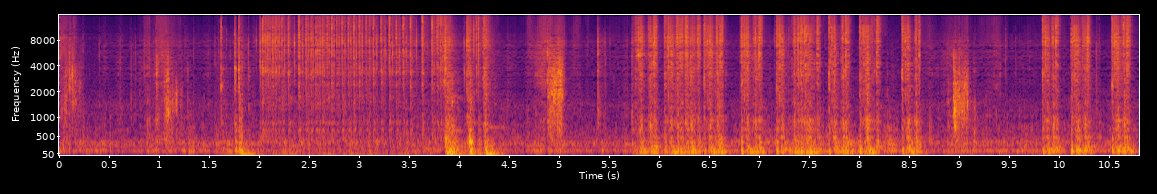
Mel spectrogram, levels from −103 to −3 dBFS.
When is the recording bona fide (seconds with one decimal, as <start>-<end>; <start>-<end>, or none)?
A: 7.4-8.6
